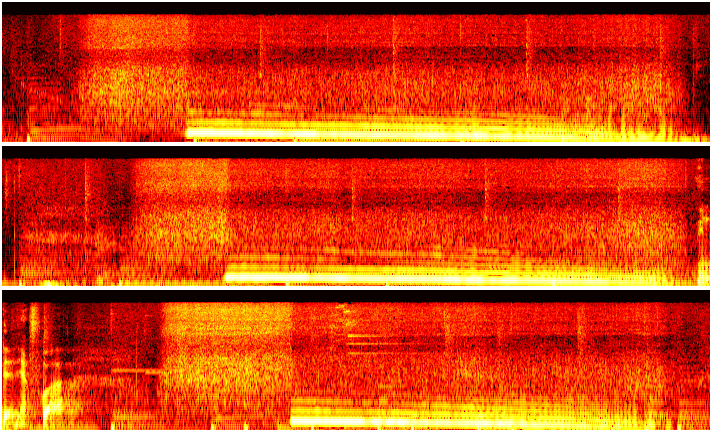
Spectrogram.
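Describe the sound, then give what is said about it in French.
A voice makes three long descending siren-like glides as a vocal exercise, each sliding smoothly from high to low and starting with a breathy, wind-like hiss, clear with short pauses between. “Très bien, pour terminer, nous allons faire maintenant des petites sirènes descendantes, toujours en démarrant par le bruit du vent.”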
